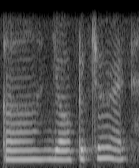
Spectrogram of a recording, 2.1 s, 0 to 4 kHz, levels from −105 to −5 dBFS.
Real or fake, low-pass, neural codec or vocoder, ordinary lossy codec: real; 3.6 kHz; none; none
